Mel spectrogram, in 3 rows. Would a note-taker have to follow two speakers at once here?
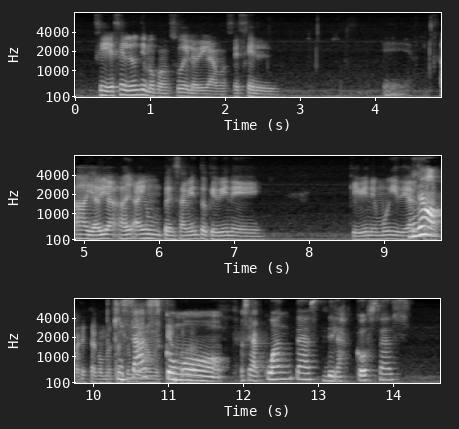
Yes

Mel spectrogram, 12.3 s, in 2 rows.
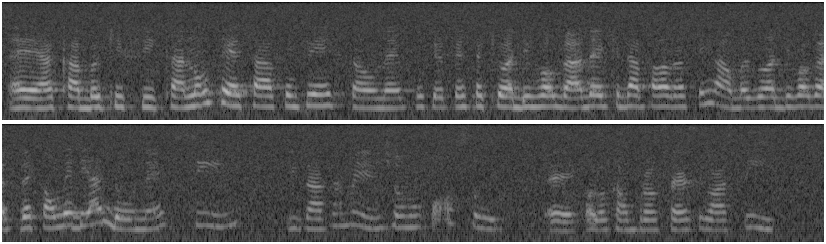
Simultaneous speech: No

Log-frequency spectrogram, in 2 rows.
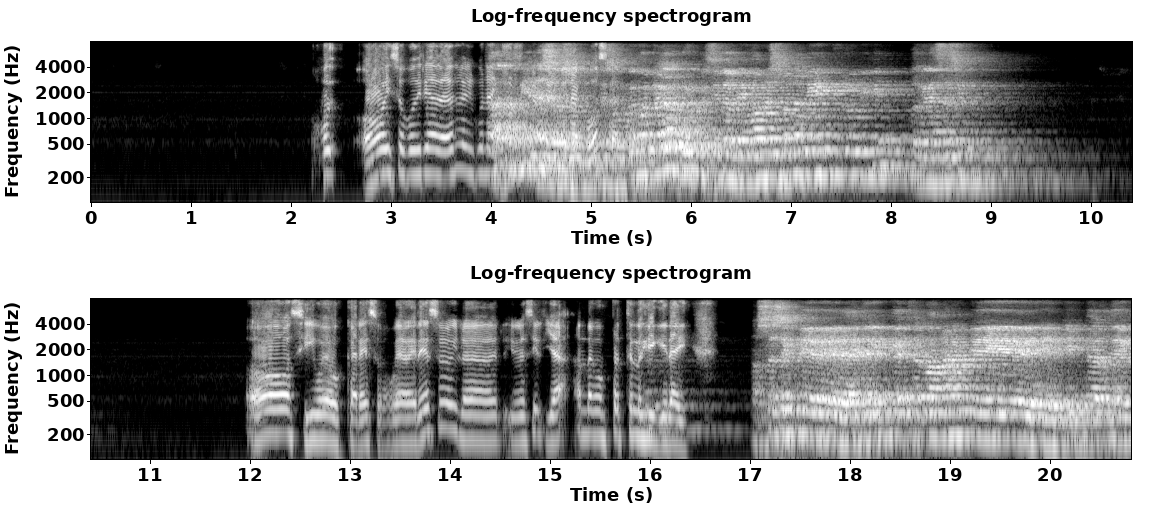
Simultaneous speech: Yes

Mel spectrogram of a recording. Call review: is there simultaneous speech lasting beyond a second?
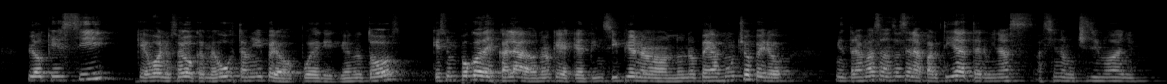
No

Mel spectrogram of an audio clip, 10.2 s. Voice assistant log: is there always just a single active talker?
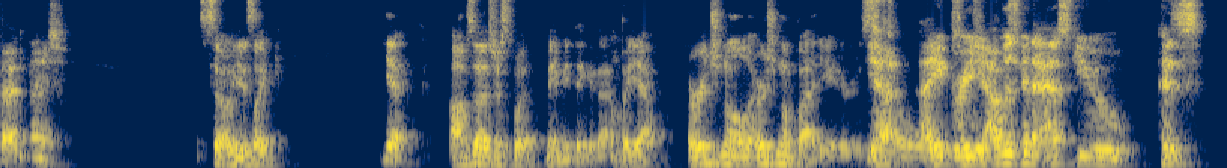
No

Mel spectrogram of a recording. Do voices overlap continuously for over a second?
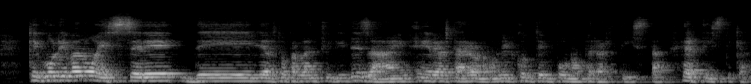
No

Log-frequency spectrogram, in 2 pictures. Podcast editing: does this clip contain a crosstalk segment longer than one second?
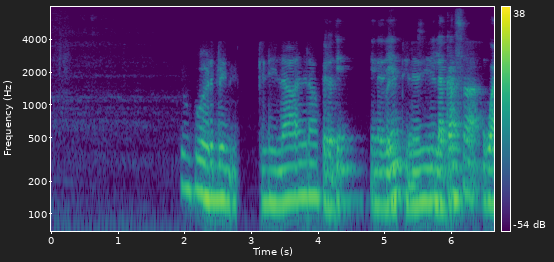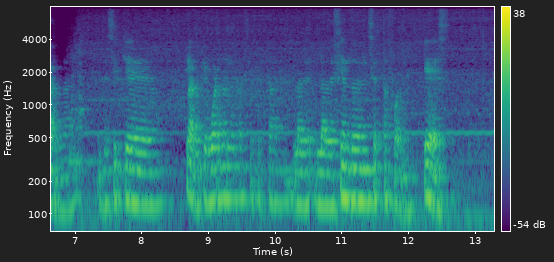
Yes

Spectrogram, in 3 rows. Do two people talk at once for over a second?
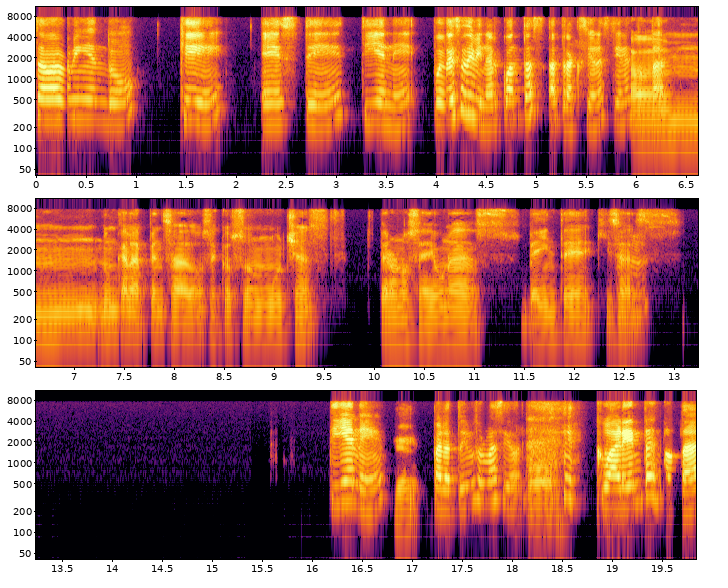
No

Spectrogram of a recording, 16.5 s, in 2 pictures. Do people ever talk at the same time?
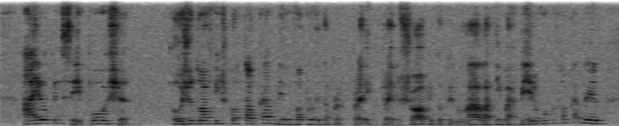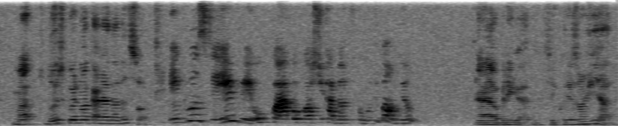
No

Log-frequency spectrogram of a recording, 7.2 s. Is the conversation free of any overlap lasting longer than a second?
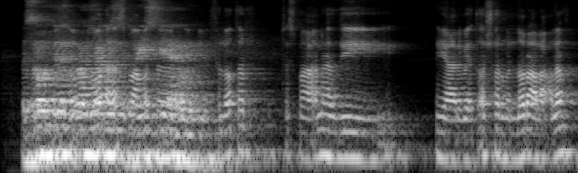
No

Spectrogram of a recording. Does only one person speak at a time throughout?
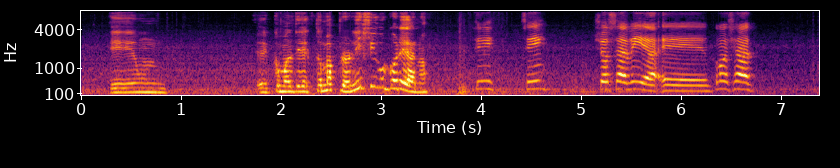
Yes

